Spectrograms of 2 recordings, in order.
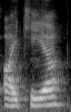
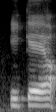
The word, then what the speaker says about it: IKEA: are all fine it's like same like with ikea ikea ikea or whatever but it is actually a finnish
